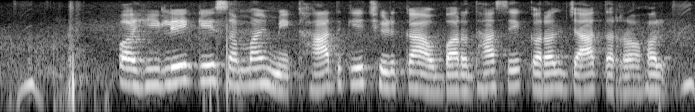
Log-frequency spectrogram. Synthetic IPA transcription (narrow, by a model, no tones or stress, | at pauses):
pəɦilekesəməjmẽkʰaːd̪ket͡ʃʰiɽkawbəɾd̪ʱasekəɾəld͡ʒat̪ɾəɦəl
